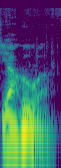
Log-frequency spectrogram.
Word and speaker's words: Yahuah: It's Yahuah. Let me spell it out for you.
